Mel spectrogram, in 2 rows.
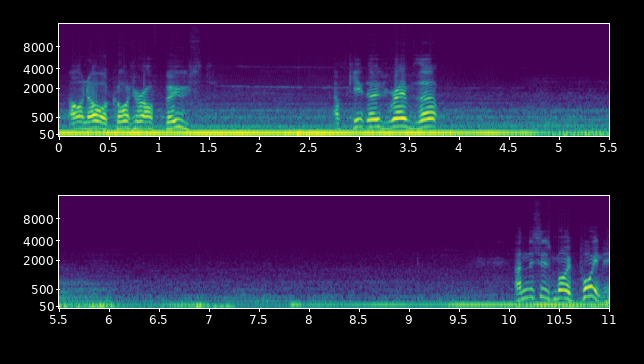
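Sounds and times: low wind rumble: 0:00.0 - 0:11.0
small car engine pulling: 0:00.0 - 0:11.0.

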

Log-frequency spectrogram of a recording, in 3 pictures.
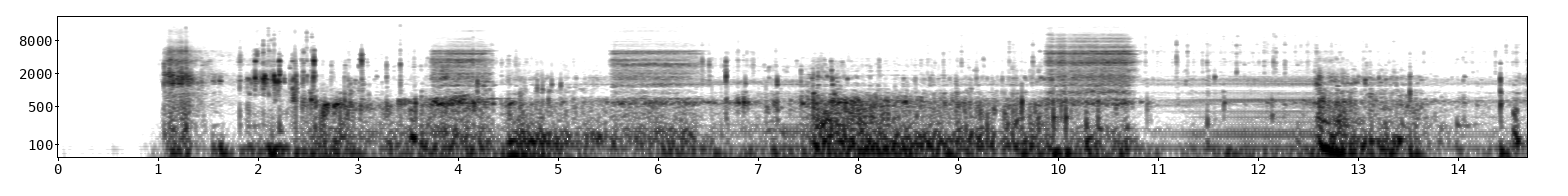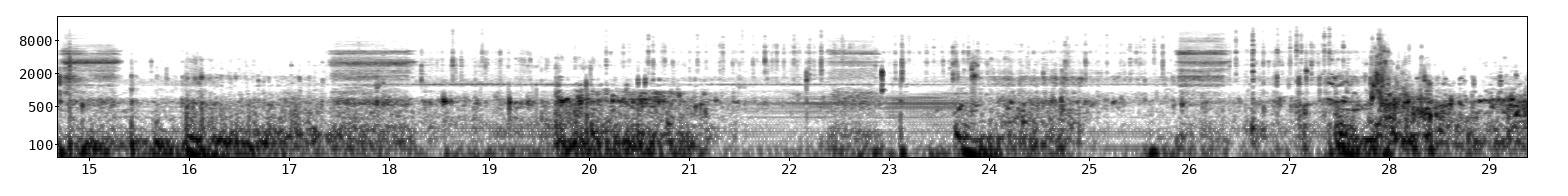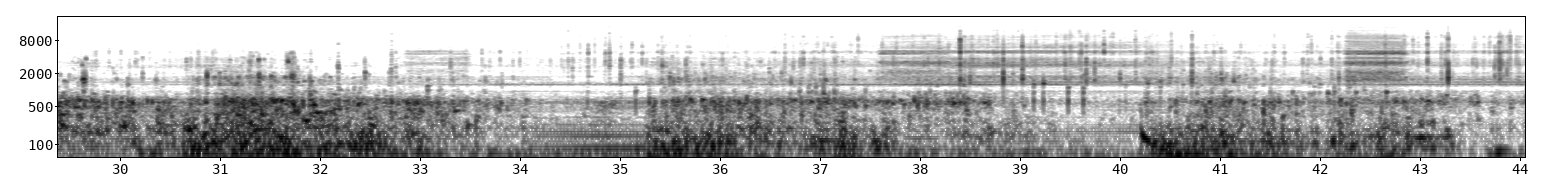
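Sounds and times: exhaled bubbles rushing: 0:01.0 - 0:05.7, 0:06.5 - 0:44.0
regulator hissing inhale: 0:03.6 - 0:04.6, 0:05.5 - 0:07.0, 0:09.8 - 0:11.1, 0:14.6 - 0:15.4, 0:17.3 - 0:18.8, 0:22.2 - 0:23.7, 0:25.7 - 0:26.9, 0:32.7 - 0:33.8, 0:37.4 - 0:40.4, 0:42.1 - 0:44.0.

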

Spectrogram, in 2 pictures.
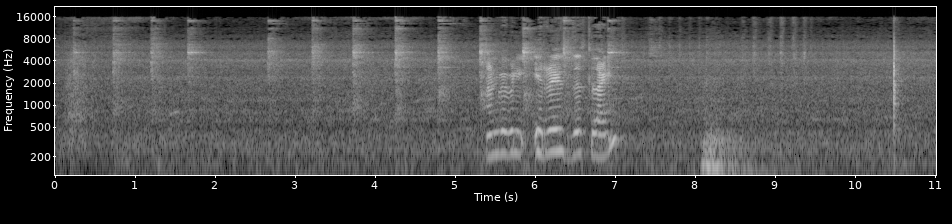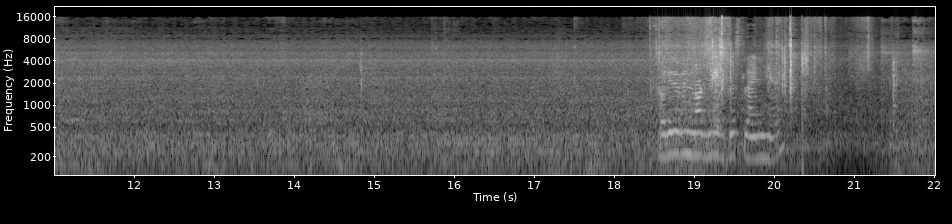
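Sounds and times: steady background noise: 0:00.0 - 0:22.0
low thump: 0:08.1 - 0:09.0.

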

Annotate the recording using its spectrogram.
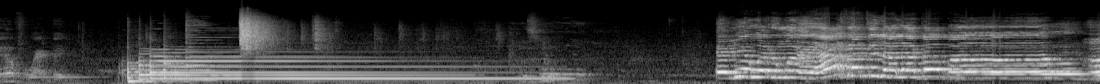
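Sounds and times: electric guitar chord ringing: 0:01.2 - 0:06.1.

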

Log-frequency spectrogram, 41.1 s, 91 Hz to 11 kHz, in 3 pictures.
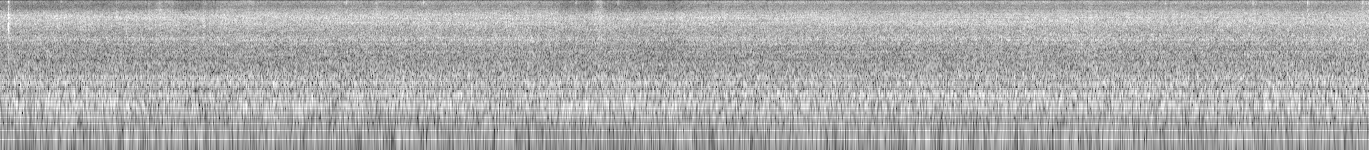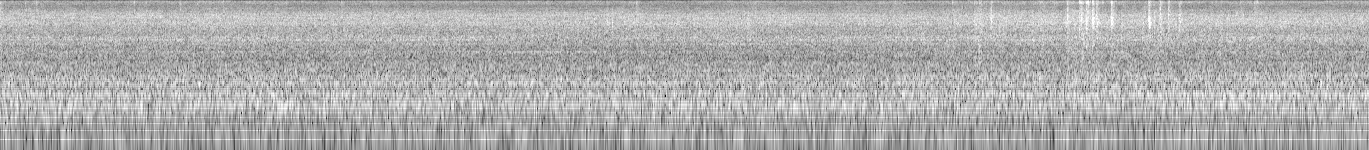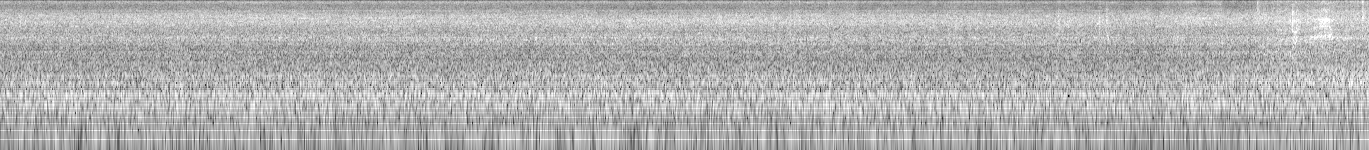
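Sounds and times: diesel truck engine drone: 0:35.5 - 0:41.0.

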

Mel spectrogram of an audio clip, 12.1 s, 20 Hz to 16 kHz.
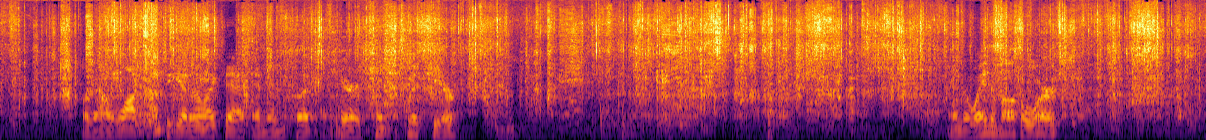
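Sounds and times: balloons rubbing and squeaking: 0:00.0 - 0:12.0.

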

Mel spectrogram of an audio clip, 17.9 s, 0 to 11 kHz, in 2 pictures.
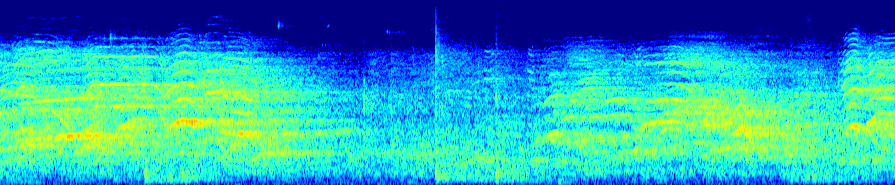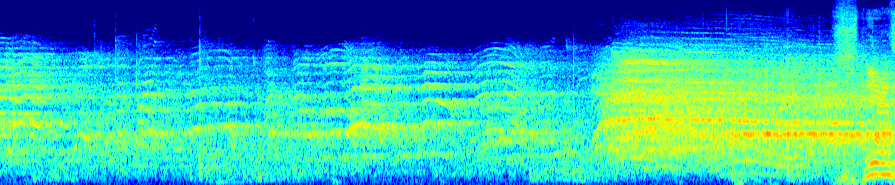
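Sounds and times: crowd cheering and shouting: 0:14.9 - 0:17.9
players calling: 0:17.1 - 0:17.9.

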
